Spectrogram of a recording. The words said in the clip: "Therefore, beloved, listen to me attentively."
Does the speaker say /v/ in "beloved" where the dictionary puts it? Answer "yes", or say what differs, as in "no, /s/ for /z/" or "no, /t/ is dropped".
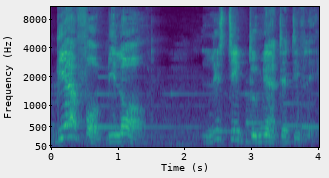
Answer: no, /v/ is dropped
